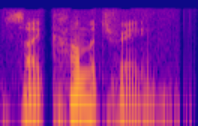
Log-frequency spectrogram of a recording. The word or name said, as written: Psychometry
